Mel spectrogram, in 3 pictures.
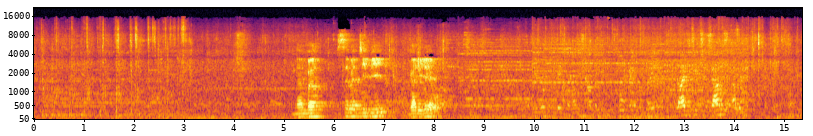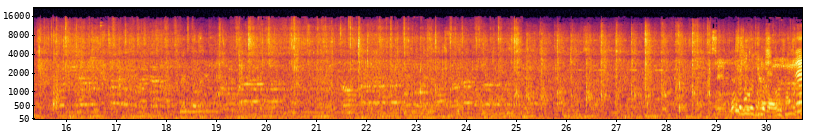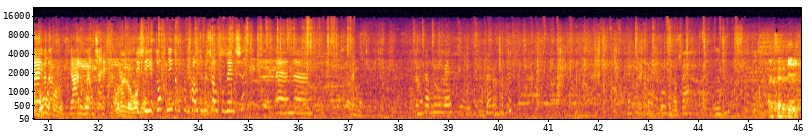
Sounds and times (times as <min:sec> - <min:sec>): Music: 0:00.0 - 0:03.8, 0:05.5 - 0:46.0
Clip-clop: 0:00.0 - 0:06.1, 0:06.7 - 0:09.3, 0:10.0 - 0:46.0.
